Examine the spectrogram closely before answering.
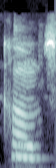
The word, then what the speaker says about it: comes: o m e s it's got an up sound like come come sunflower seed sunflower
